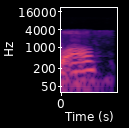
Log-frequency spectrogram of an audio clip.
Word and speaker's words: Walz: We pronounce it Waltz. I guess it's like the dance, right?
